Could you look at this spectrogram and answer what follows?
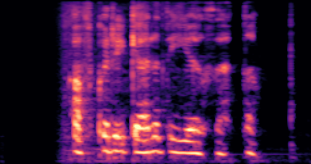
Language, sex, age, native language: Icelandic, male, 8, Icelandic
